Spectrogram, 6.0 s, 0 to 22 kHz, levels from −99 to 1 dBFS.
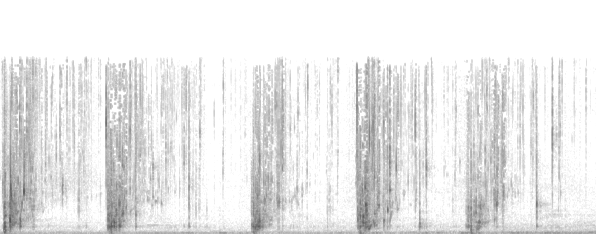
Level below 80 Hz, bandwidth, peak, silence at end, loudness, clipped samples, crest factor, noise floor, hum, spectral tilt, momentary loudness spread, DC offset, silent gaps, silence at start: -78 dBFS; 16.5 kHz; -16 dBFS; 0 s; -45 LUFS; under 0.1%; 30 dB; -68 dBFS; none; -1 dB/octave; 20 LU; under 0.1%; none; 0 s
